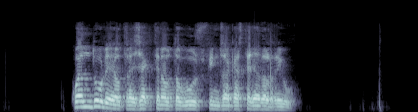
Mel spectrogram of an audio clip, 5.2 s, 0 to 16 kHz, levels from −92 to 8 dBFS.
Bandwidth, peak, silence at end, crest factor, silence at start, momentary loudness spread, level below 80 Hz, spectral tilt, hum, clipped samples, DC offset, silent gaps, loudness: 7.4 kHz; 0 dBFS; 1.55 s; 16 dB; 0.9 s; 6 LU; -54 dBFS; -7 dB/octave; none; under 0.1%; under 0.1%; none; -14 LUFS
